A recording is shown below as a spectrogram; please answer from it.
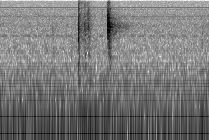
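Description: Two short clicks from operating the computer, about a third of a second apart a little under a second in, over a low steady hum.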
